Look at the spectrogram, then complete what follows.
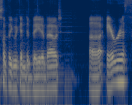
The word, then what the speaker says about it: Aerith: Aerith versus Eris. Like TH versus S. I know it's Aerith, like it's supposed to be air and earth, but I'm personally an Eris enjoyer with the S.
